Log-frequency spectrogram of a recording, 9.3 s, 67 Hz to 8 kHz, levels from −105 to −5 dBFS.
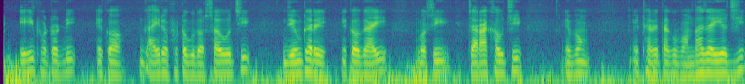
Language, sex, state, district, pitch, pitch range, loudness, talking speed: Odia, male, Odisha, Khordha, 120 Hz, 90-125 Hz, -21 LUFS, 120 wpm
